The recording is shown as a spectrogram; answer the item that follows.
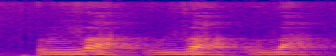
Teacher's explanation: Articulated with the lower lip touching the upper teeth. Lower lip is touching the upper teeth. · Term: labiodental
